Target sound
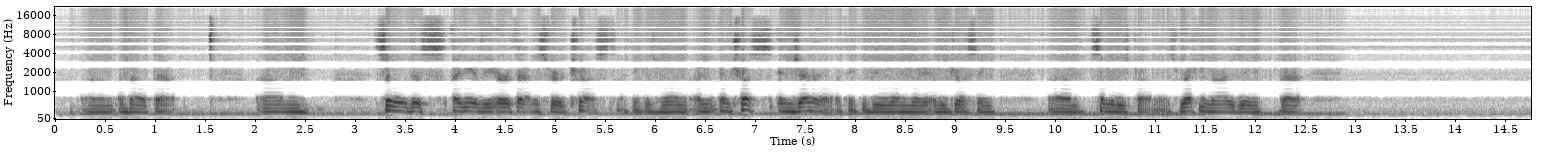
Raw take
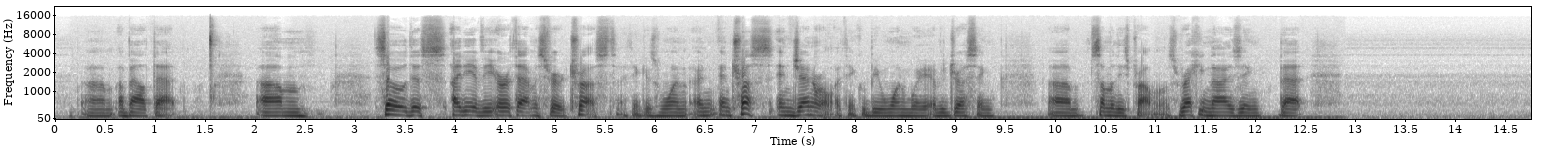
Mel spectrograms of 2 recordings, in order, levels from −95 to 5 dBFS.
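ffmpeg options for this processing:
ffmpeg -i in.wav -filter_complex "[0:a]asplit=3[link_01][link_02][link_03];[link_01]afade=type=out:start_time=11.49:duration=0.02[link_04];[link_02]highpass=130,lowpass=2600,afade=type=in:start_time=11.49:duration=0.02,afade=type=out:start_time=11.95:duration=0.02[link_05];[link_03]afade=type=in:start_time=11.95:duration=0.02[link_06];[link_04][link_05][link_06]amix=inputs=3:normalize=0,afreqshift=140,acrossover=split=360|2000[link_07][link_08][link_09];[link_07]acrusher=bits=3:mode=log:mix=0:aa=0.000001[link_10];[link_10][link_08][link_09]amix=inputs=3:normalize=0,crystalizer=i=4.5:c=0,afftfilt=real='re*eq(mod(floor(b*sr/1024/760),2),0)':imag='im*eq(mod(floor(b*sr/1024/760),2),0)':win_size=1024:overlap=0.75,volume=-6.5dB" out.wav

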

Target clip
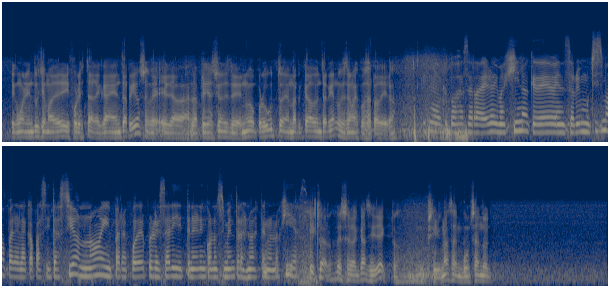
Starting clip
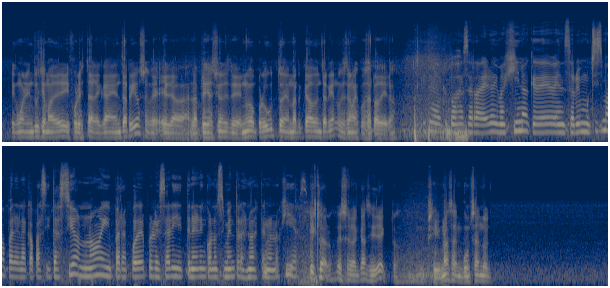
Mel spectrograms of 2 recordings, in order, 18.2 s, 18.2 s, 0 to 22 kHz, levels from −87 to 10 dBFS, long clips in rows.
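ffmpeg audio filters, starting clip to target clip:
ffmpeg -i in.wav -filter_complex "[0:a]lowpass=frequency=5000:width=0.5412,lowpass=frequency=5000:width=1.3066,acompressor=threshold=-33dB:ratio=6,asplit=2[link_01][link_02];[link_02]adelay=145.8,volume=-25dB,highshelf=frequency=4000:gain=-3.28[link_03];[link_01][link_03]amix=inputs=2:normalize=0,volume=6dB" out.wav

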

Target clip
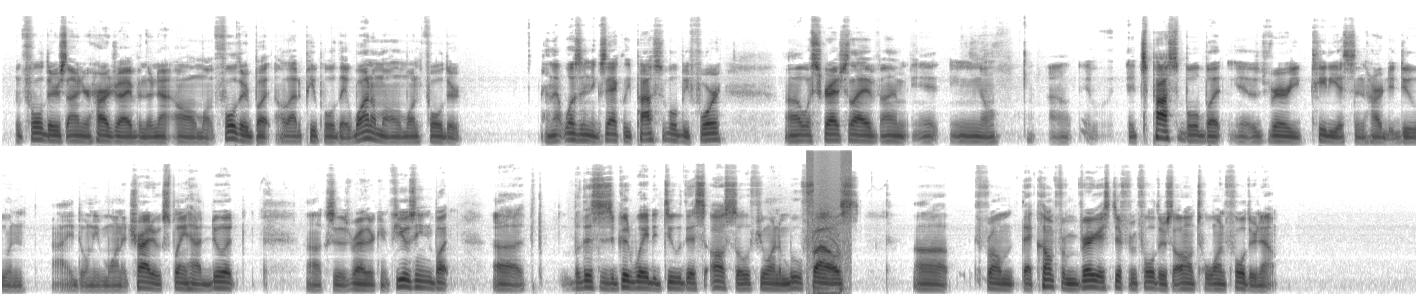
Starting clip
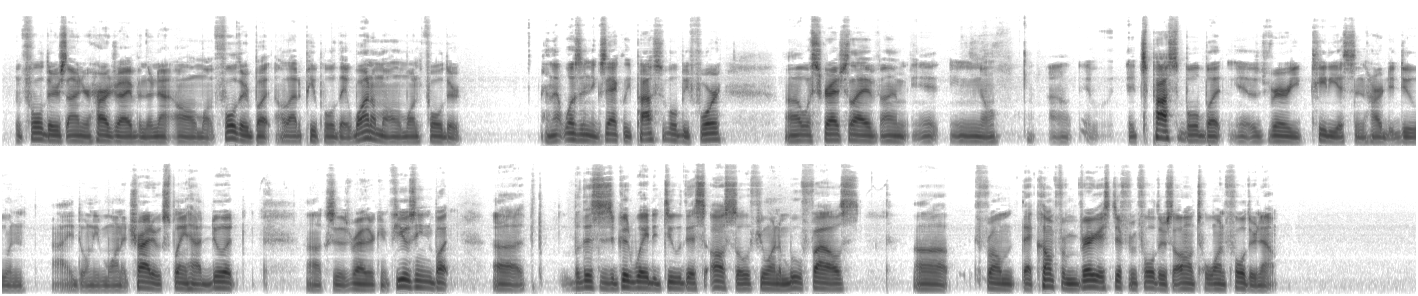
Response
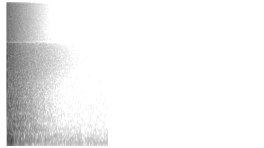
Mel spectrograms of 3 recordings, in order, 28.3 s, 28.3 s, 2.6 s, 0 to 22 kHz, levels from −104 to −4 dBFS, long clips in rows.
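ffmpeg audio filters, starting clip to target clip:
-filter_complex "[0:a]asettb=1/sr,asplit=3[link_01][link_02][link_03];[link_01]atrim=end=22.184[link_04];[link_02]atrim=start=22.18:end=22.63,asetpts=PTS-STARTPTS,afade=type=in:duration=0.004:curve=qsin,afade=type=out:start_time=0.446:duration=0.004:curve=qsin,aeval=exprs='val(0)+0.5*0.0376*sgn(val(0))':channel_layout=same[link_05];[link_03]atrim=start=22.626[link_06];[link_04][link_05]acrossfade=duration=0.004:curve1=hsin:curve2=qsin[link_07];[link_07][link_06]acrossfade=duration=0.004:curve1=qsin:curve2=hsin"

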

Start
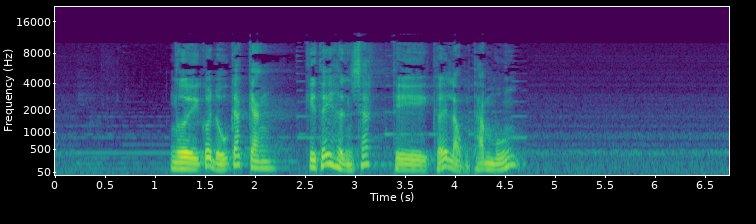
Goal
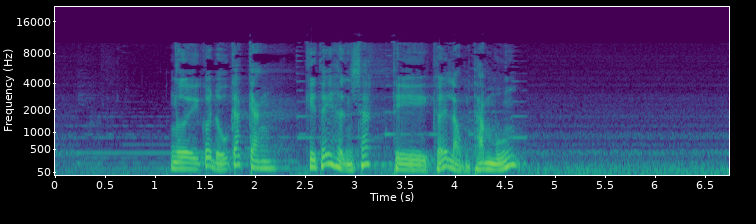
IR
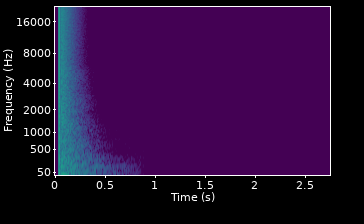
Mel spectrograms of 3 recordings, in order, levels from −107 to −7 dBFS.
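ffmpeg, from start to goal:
-filter_complex "[0:a]acrossover=split=180|2100[link_01][link_02][link_03];[link_01]acompressor=threshold=-43dB:ratio=4[link_04];[link_02]acompressor=threshold=-28dB:ratio=4[link_05];[link_03]acompressor=threshold=-42dB:ratio=4[link_06];[link_04][link_05][link_06]amix=inputs=3:normalize=0,asubboost=boost=5:cutoff=150,volume=-3.5dB"

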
